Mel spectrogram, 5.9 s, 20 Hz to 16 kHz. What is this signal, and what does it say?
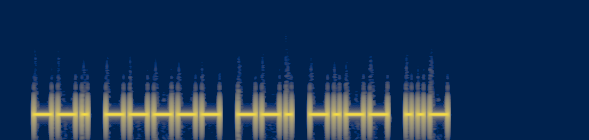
Morse code, heard as a keyed tone, about 20 wpm, 700 Hz. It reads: G0GYU
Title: DXCC-100 Call Signs - 5 Characters - Repeated 3x - 20wpm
